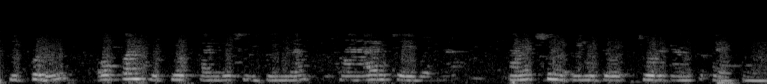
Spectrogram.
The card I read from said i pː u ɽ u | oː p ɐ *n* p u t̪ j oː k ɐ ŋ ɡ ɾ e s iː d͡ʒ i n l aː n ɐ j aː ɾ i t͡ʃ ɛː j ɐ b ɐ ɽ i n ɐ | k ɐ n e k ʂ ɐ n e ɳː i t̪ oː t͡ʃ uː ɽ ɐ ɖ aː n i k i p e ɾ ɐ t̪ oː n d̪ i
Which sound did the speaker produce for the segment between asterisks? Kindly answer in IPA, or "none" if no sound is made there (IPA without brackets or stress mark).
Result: n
